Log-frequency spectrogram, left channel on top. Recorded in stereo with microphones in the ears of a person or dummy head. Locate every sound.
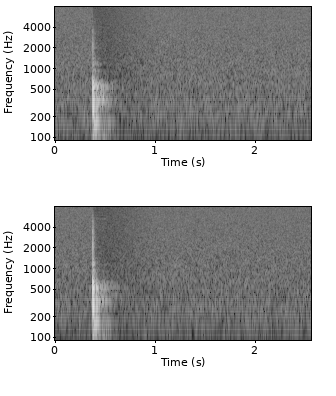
0.4 s a crack: 40° right (ahead or behind), 1.2 m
